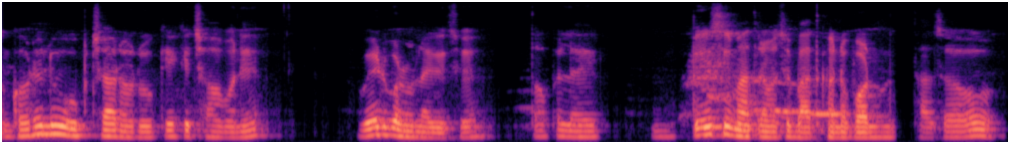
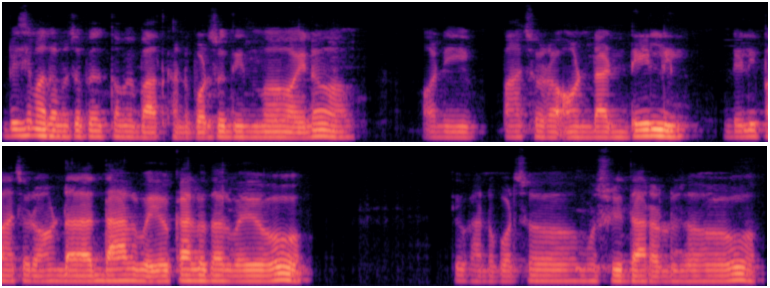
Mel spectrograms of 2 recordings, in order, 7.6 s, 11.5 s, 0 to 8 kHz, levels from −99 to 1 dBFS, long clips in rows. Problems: none marked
